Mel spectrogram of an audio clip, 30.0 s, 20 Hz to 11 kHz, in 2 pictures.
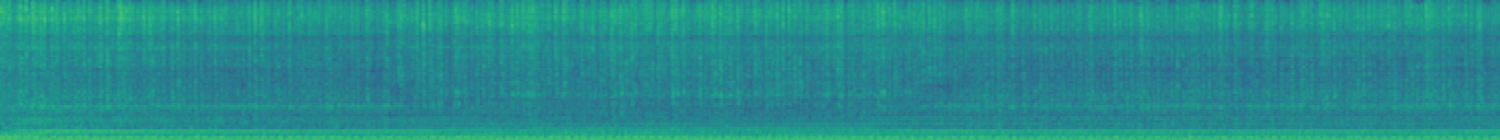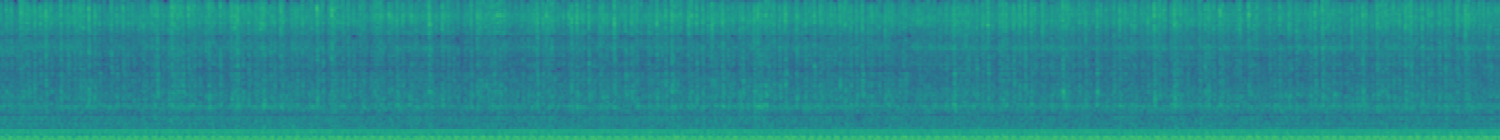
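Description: A 35 Hz test tone played loud through a car audio system's subwoofers at about 2,500 watts: a steady deep bass drone. A loose 6x9 speaker rattles along with it.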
